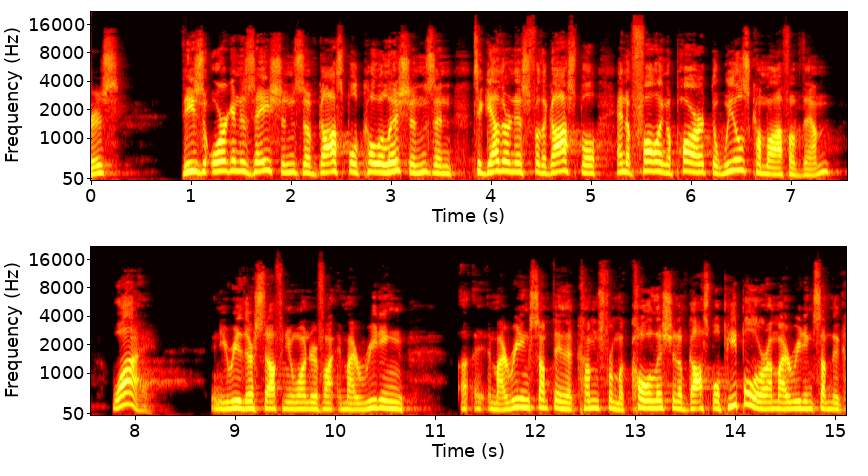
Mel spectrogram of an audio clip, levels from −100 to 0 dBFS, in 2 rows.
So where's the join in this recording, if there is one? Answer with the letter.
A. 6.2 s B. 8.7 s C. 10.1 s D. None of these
B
